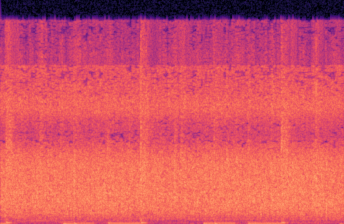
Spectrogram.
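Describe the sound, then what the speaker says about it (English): Steady rain falls outside on a chilly day, a continuous soft hiss of drops, with a few low rumbling bursts underneath and no voices. "Do you hear the rain?"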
